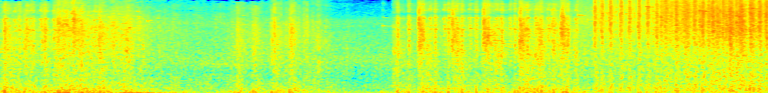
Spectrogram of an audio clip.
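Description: A car engine roars.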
